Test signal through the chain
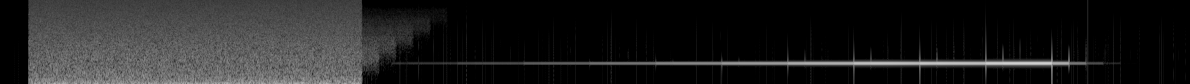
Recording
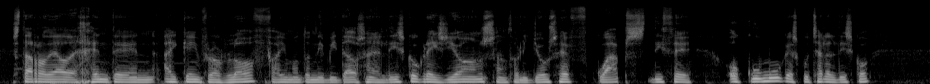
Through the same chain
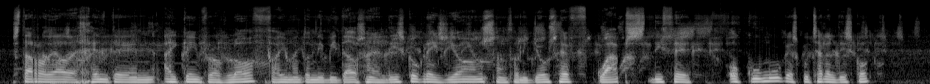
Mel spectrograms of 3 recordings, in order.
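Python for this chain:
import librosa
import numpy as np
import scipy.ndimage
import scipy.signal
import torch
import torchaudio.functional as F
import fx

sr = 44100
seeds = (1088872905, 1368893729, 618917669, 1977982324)

y = fx.rider(x, sr, range_db=4, speed_s=0.5)
y = fx.dmg_crackle(y, sr, seeds[0], per_s=21.0, level_db=-38.0)
y = fx.echo_stepped(y, sr, ms=171, hz=1500.0, octaves=0.7, feedback_pct=70, wet_db=-5.0)
y = F.gain(torch.from_numpy(y), 7.0).numpy()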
